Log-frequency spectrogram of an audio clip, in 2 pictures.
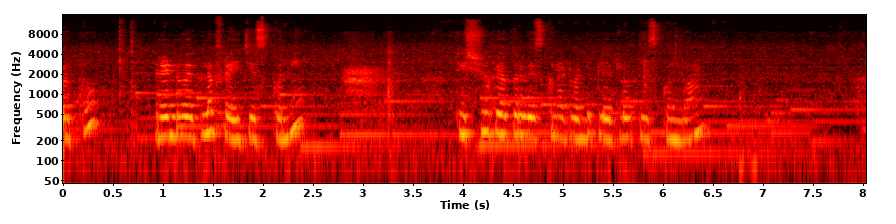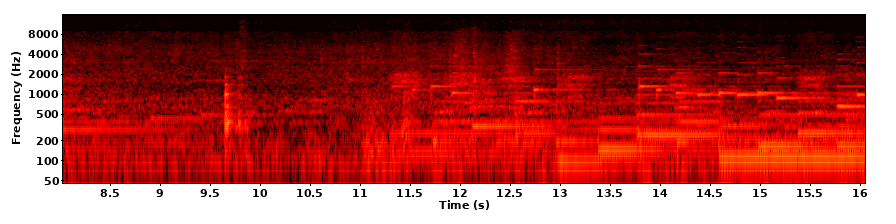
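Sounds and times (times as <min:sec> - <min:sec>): background music: 0:00.0 - 0:16.0
food sizzling in hot oil: 0:00.0 - 0:16.0.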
